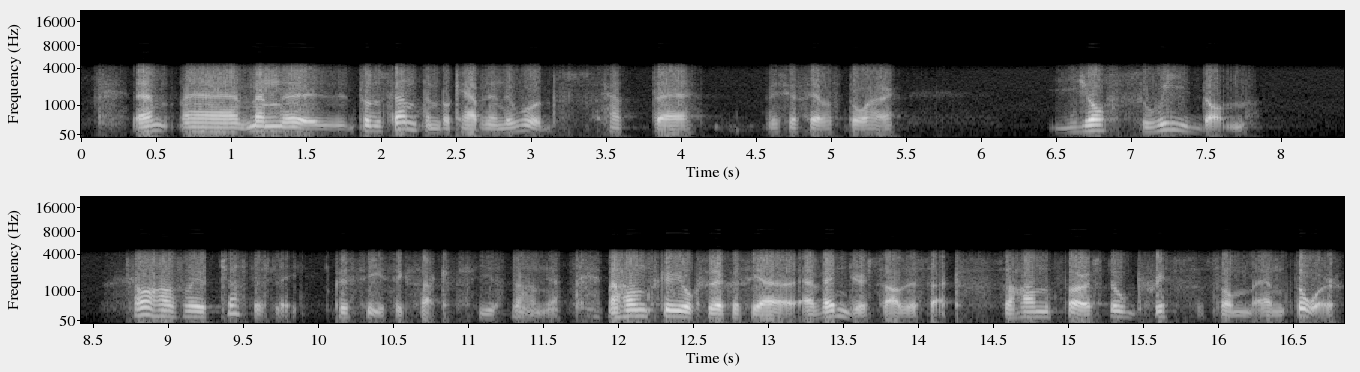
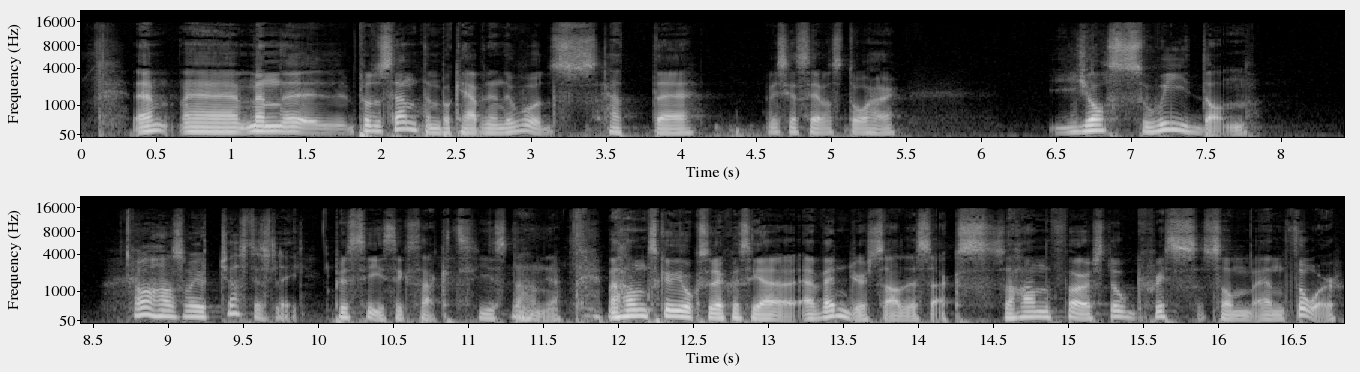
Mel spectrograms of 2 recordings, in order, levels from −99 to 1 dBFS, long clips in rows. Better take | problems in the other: second | phone-call audio; poor line; nothing above 4 kHz

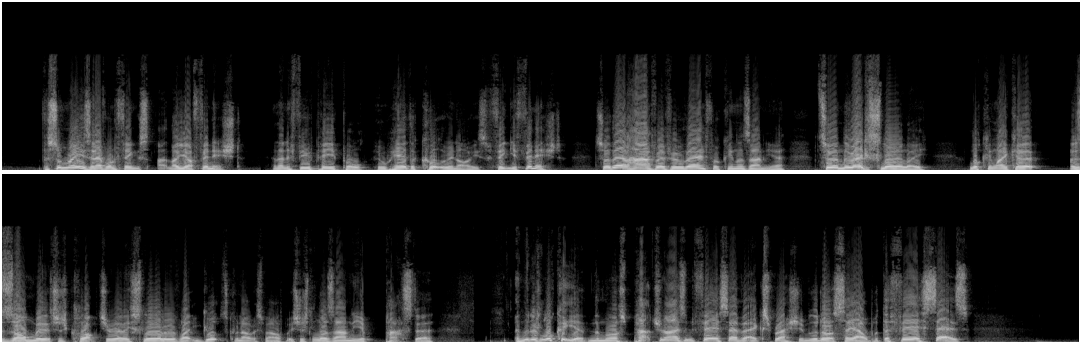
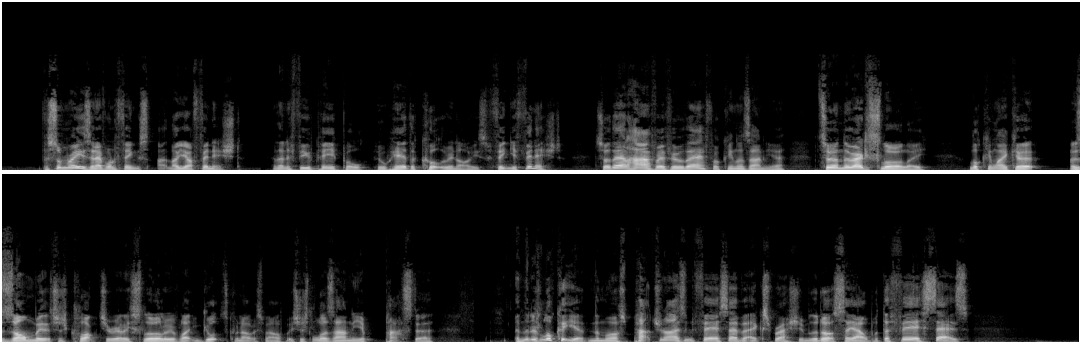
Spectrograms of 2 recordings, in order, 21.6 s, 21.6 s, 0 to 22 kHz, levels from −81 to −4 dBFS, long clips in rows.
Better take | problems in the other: second | distortion; heavy; 7 dB below the speech

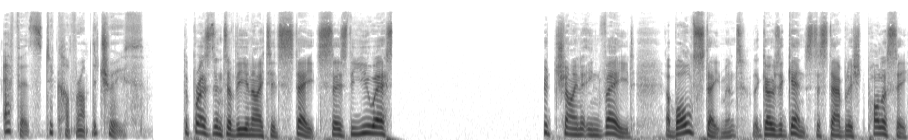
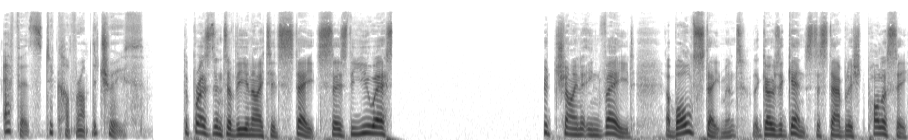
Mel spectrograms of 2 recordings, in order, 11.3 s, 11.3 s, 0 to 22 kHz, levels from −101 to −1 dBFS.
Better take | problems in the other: neither | audio cutting out; at 5 s for 2 s; the same in both

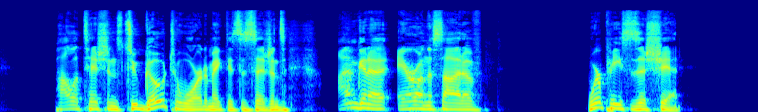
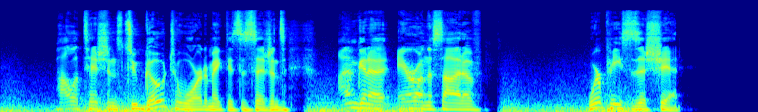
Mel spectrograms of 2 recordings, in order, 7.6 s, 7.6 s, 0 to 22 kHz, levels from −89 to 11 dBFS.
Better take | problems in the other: first | wind noise on the microphone; occasional gusts; until 2 s, from 3 to 4 s and from 5 to 6.5 s; 20 dB below the speech

